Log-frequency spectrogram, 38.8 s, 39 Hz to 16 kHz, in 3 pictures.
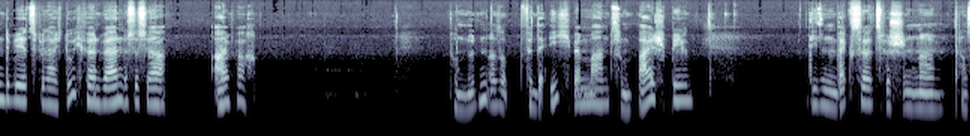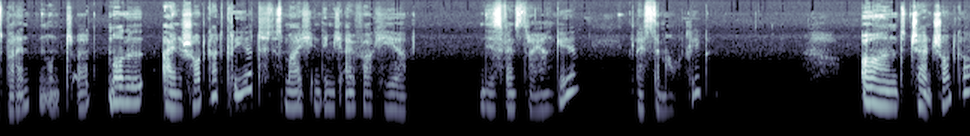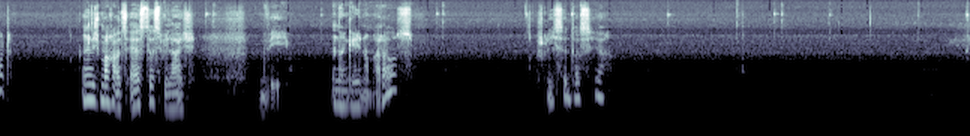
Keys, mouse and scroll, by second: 0.1-4.5 scroll up 2, 30.7-32.0 middle drag, 32.0 scroll up 1, 32.3-35.4 drag, 35.4-37.5 right drag, 37.5-38.8 middle drag.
